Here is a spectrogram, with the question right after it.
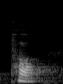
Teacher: दंत यानी दंत और ओष्ठ दोनों से प फ, जैसे आप लोग फ को बोलेंगे फ, तो दोनों होठ जो है आपस में मिल रहे हैं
